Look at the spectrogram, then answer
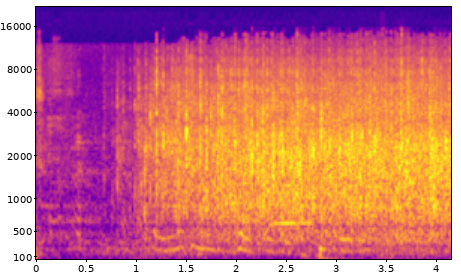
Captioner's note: applause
